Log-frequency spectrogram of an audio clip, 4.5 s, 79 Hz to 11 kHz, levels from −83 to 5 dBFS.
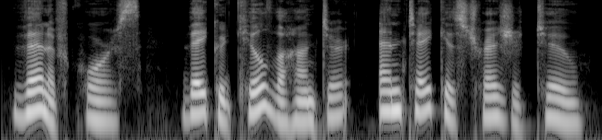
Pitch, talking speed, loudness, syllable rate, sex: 175 Hz, 175 wpm, -19 LUFS, 4.6 syllables/s, female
